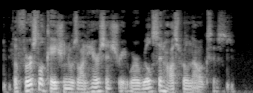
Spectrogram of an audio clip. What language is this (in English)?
English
